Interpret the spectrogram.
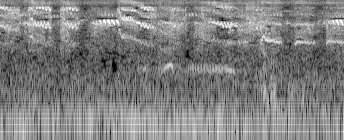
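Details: Wild white-eyes at their nest while feeding their young: a dense run of high, thin chirps and quick downward-sweeping notes overlapping one another, with short buzzy pulse bursts in between.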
